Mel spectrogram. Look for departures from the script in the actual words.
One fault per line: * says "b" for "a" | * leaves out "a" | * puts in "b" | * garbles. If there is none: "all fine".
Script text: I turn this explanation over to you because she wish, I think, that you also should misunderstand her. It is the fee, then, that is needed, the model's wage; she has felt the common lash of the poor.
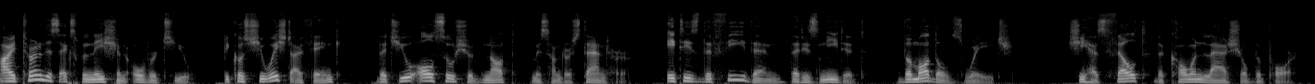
* says "wished" for "wish"
* puts in "not"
